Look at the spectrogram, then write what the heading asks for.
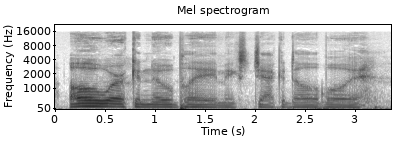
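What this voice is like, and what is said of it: Raspy, breathy Jack Nicholson impression. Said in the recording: “You can't do a Jack Nicholson? ... Something about like the breathiness or something, or like the raspy breathy. ... You sound like an old wizard.”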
